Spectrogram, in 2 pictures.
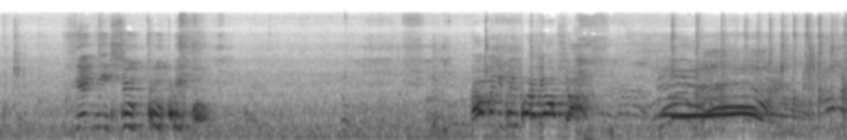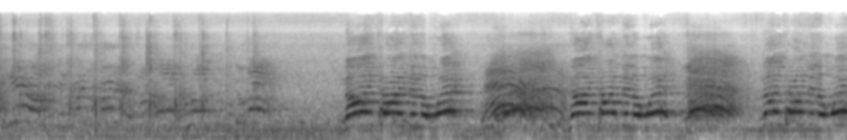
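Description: A crowd of men and women shouts and chants loudly outdoors, a short distance away.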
